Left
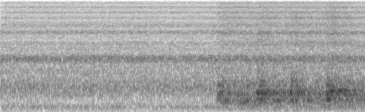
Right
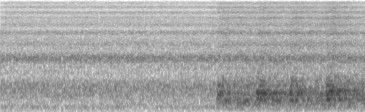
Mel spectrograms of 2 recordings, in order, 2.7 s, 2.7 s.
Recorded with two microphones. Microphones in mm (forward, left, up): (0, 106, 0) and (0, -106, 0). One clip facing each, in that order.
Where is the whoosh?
15° right (ahead or behind), 0.9 m.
